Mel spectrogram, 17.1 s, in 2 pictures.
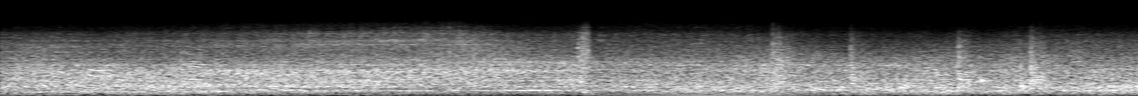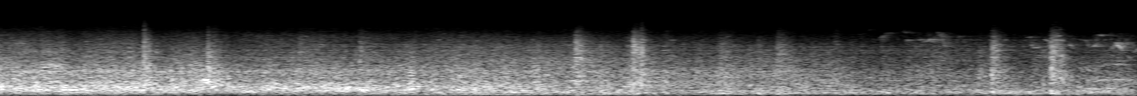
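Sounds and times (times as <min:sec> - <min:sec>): diesel train running: 0:00.0 - 0:17.0
wheels clicking over rail joints: 0:12.6 - 0:14.9.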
